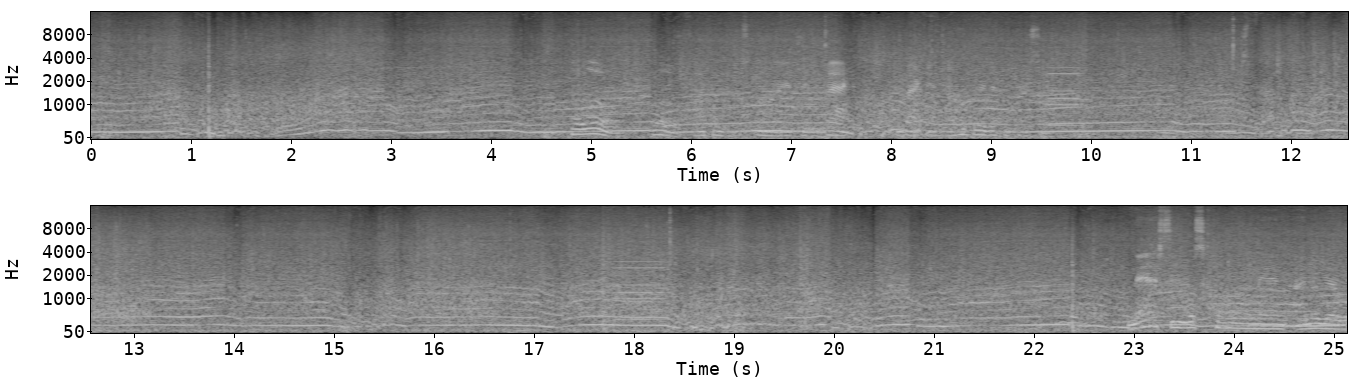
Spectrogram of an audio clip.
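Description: A racing car's engine roars, revving up and down as it shifts gears.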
